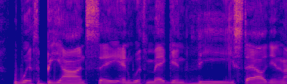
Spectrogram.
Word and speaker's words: Thee: Beyonce and with Megan Thee Stallion. And I pronounce it "the" because she has 2 E's in "the."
